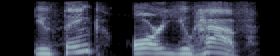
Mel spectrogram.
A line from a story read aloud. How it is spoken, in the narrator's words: she snapped back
